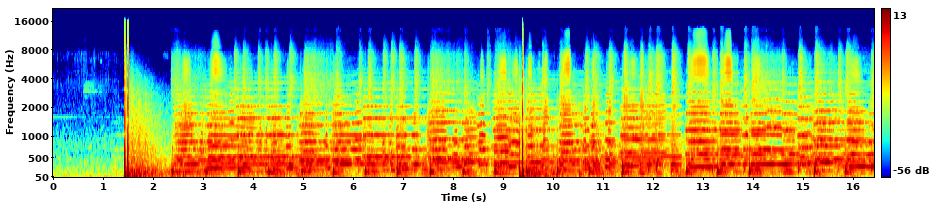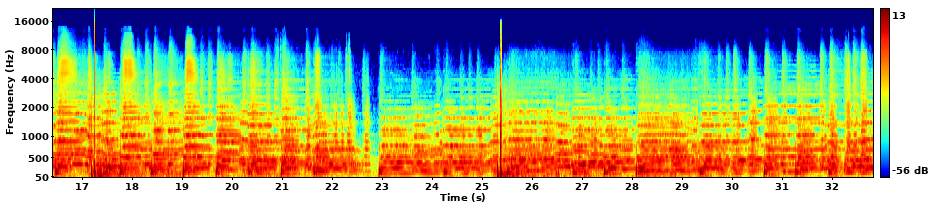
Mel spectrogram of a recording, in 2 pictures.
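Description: Military brass band playing a national anthem, starting about a second and a half in. Four loud cannon-salute shots ring out over it, about eight seconds apart, the first as the music begins.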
